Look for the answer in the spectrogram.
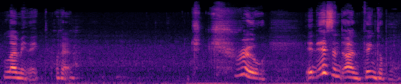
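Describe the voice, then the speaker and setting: A woman's voice: a little high, sing-song, takes it slowly, a bit bright, a little hiss or hum, low-quality recording. A woman chatting informally and reading a story aloud as a streamer, with chatty asides. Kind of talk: casual chat and dramatic read-aloud of a story.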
